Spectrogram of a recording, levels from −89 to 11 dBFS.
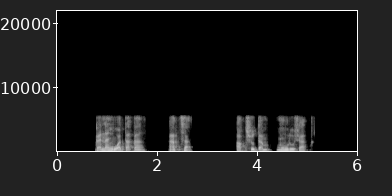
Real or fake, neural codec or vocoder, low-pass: fake; codec, 16 kHz, 4 kbps, X-Codec, HuBERT features, trained on balanced general audio; 5.4 kHz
